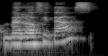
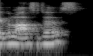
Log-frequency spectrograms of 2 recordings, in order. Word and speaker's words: Velocitas: First of all, how do you correctly pronounce your firm? – Well, Velocitas is, you know, I guess, and that, or you could say Velocitas, however you prefer. It's essentially speed in Latin.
